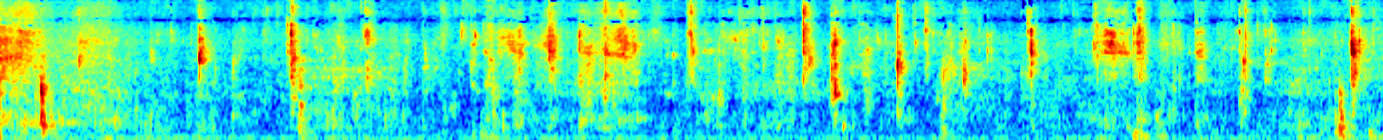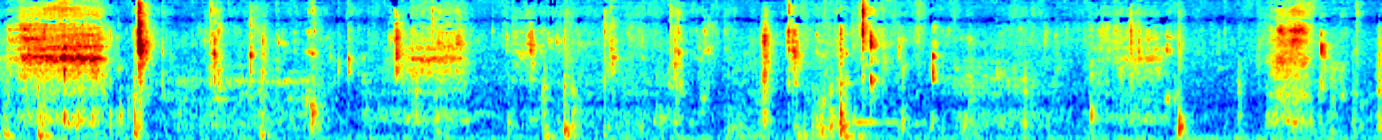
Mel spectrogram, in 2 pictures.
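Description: Close-up eating sounds of two people eating rice and spicy chicken with their hands: wet chewing, lip smacks and slurps in many short irregular clicks, with a longer hissing slurp about ten seconds in.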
